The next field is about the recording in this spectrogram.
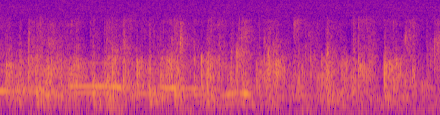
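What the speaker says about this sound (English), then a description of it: "Applause for Jeremy." A studio audience at a game show claps steadily for a couple of seconds, a loud, even patter of many hands with a faint tonal sweep passing under it.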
